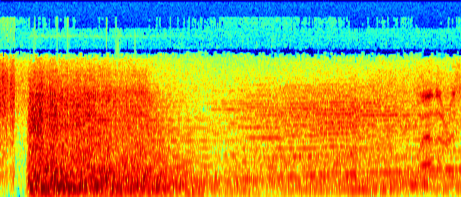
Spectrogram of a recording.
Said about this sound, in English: They spark. That's the lightning. They kiss. Thunder.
